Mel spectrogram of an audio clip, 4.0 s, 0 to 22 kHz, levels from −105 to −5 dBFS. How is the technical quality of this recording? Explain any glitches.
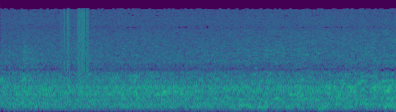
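There is one glitch. From 0.59 to 0.89 s, cable scratch noise appears as a dense, uneven scratching and rustling sitting only a little below the speech. This is likely a worn cable or connector being moved, its contact resistance flickering and injecting bursts of noise.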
